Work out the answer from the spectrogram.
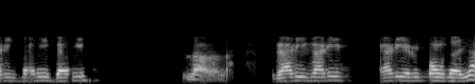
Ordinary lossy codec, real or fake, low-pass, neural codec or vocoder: none; fake; 3.6 kHz; codec, 16 kHz, 4 kbps, FreqCodec, smaller model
